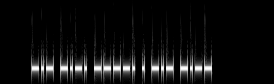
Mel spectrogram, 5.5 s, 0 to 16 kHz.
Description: Morse code, heard as a keyed tone, about 25 wpm, 700 Hz. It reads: KC9EKY
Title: USA Call Signs - 6 Characters - 25wpm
